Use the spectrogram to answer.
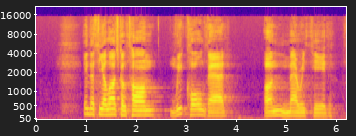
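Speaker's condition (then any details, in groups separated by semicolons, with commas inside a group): Cleft lip and palate, severe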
